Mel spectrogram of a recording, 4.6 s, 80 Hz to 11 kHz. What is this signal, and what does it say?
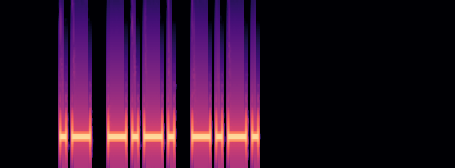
Morse code, heard as a keyed tone, about 20 wpm, 700 Hz. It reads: ACC
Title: Build A Word - 3 Letters At A Time - 6-Letter Words - 20wpm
